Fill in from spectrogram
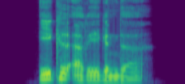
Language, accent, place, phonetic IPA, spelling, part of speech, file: German, Germany, Berlin, [ˈeːkl̩ʔɛɐ̯ˌʁeːɡəndə], ekelerregende, adjective, De-ekelerregende.ogg
- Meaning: inflection of ekelerregend: 1. strong/mixed nominative/accusative feminine singular 2. strong nominative/accusative plural 3. weak nominative all-gender singular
